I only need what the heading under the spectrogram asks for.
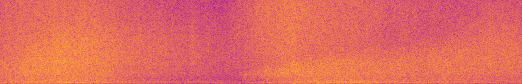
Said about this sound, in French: Une sorte de rythme faisait de ce bruit une mélodie terrible. Le rivage vibrant sous le coup de vagues répondait à la haute mer retentissante.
